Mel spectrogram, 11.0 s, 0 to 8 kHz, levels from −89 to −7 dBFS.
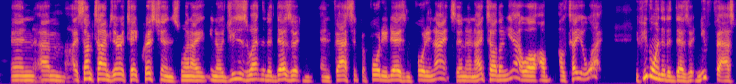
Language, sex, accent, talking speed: English, male, American, 240 wpm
